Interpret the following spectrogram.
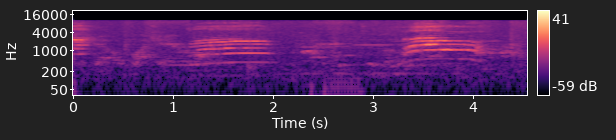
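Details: Siamese kitties calling at feeding time indoors, where they are fed each morning and night: two wavering, somewhat softer meows separated by a pause, with a person's voice talking to them in between.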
